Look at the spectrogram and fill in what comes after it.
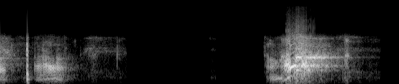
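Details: Frustrated Miniature Poodle struggling to eat a treat gives a whiny grumbling yip, falls silent over a second, then lets out one loud, rough bark with a brief tail.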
